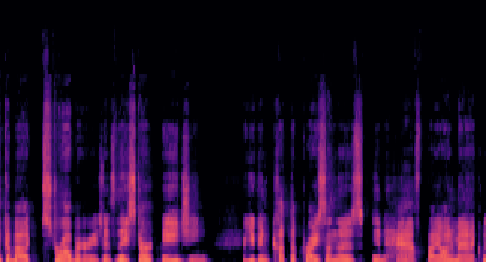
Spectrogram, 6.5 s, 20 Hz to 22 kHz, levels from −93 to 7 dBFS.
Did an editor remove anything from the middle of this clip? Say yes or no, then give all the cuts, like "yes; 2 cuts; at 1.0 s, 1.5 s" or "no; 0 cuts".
no; 0 cuts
